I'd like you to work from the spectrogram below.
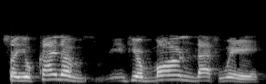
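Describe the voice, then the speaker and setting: This man from Jamaica has a high-pitched voice and takes his time answering an interviewer's questions. Thoughtful in manner, he keeps restarting sentences and repeating words, all heard through tinny phone-line audio.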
